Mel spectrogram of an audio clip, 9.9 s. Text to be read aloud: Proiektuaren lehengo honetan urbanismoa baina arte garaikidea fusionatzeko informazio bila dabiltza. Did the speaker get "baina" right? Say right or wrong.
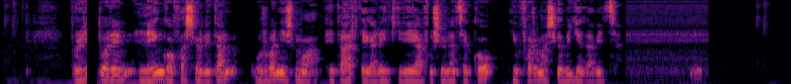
wrong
